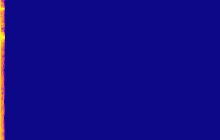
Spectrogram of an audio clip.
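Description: Near silence: the audio track is blank.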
